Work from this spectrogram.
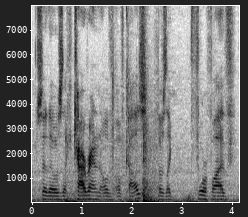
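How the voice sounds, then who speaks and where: A man talks with an Australian accent. Room echo is audible, and background noise is noticeable. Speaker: travel vlogger. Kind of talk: casual vlog narration.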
